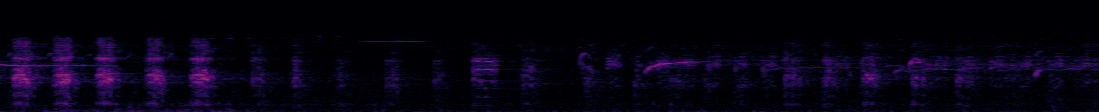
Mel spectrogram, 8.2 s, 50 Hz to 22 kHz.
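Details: Peregrine falcon, Barycz Valley, 8:20 on 24 April 2021. A rapid series of gruff, repeated notes comes first, then rising drawn-out whining calls. Thin songbird notes are heard faintly.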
